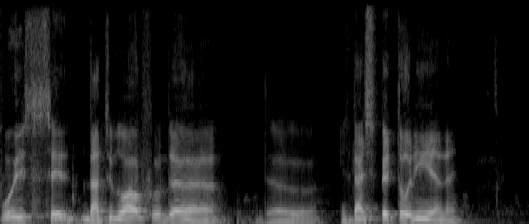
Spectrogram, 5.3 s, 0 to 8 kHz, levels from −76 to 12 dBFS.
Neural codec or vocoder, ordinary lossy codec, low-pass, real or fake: codec, 16 kHz, 2 kbps, X-Codec, HuBERT features, trained on general audio; none; none; fake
